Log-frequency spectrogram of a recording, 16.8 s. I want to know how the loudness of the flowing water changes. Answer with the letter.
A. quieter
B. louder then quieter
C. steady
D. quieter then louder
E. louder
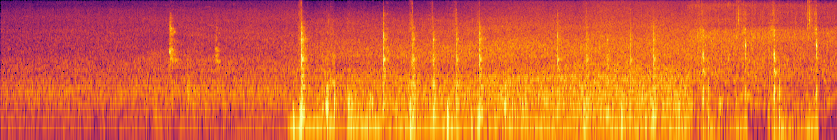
E.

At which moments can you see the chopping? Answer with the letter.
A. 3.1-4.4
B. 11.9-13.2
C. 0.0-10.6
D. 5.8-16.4
D.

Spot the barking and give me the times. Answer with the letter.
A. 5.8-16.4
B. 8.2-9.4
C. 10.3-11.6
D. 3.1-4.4
D.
